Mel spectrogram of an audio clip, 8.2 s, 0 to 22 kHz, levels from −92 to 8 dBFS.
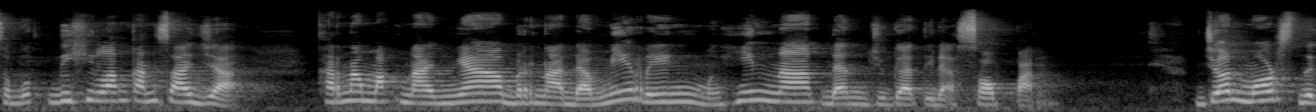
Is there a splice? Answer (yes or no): no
